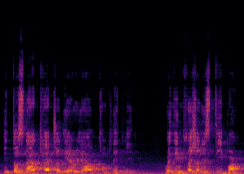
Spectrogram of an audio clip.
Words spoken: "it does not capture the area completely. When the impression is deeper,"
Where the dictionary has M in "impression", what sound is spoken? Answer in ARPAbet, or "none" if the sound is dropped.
M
